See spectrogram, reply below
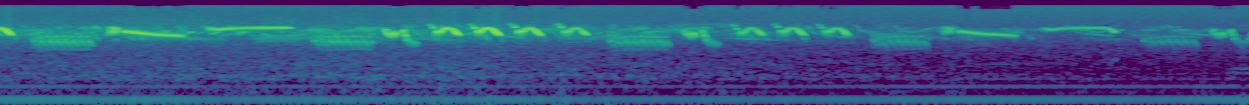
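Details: A Northern lapwing (Vanellus vanellus), a species nesting in fields and wet meadows in the Czech Republic, gives a run of wheezy, slurred calls that rise and fall, repeated several times a second over a faint steady hum.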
